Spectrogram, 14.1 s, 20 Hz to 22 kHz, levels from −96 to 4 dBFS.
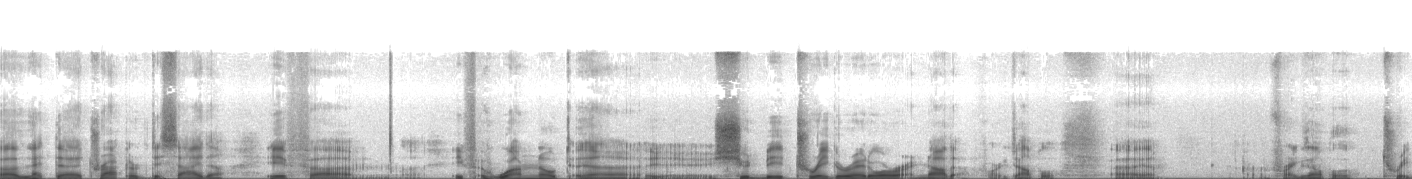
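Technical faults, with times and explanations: Throughout, mains hum: a steady 60 Hz drone sits roughly 20 dB under the audio, the power line leaking in through a ground loop or nearby transformer.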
